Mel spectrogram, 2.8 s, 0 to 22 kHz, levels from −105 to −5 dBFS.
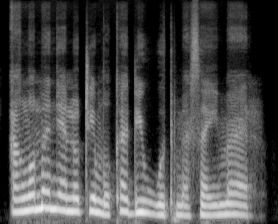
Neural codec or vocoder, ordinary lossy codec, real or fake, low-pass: codec, 44.1 kHz, 2.6 kbps, DAC; none; fake; none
